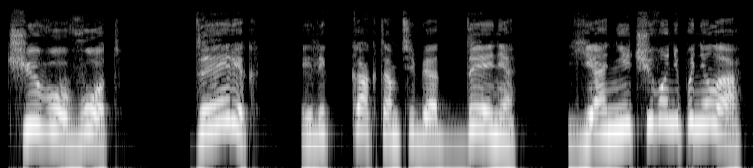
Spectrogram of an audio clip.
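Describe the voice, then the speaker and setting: A woman voicing a stubborn, sharp-tongued female frog who teases and demands answers. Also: high-pitched, expressive, measured pace, no echo, clean studio sound, voice pushed up. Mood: demanding. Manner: teasing, demanding.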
